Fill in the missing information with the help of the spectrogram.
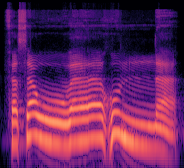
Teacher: Sonra hunnə də burada idğam mə'al gunnədir. Yəni nun hərfi burun daxilində 2 saniyə miqdarında nə olacaq? Sıxılacaq.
